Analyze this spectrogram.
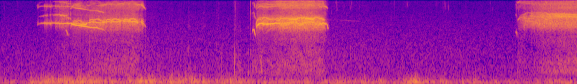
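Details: Nesting female snowy owl in the Arctic gives three harsh, hissing, high screeches, each about a second long, over a low background rumble.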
